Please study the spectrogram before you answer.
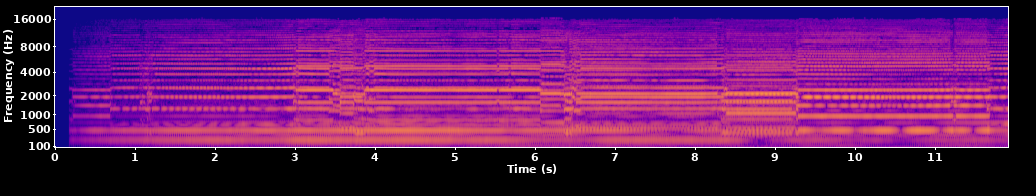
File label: Amazing Grace Duet, bagpiper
